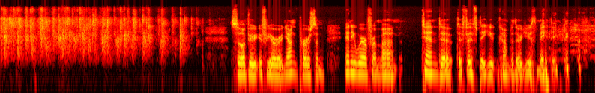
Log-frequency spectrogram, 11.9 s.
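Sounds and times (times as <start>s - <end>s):
audience clapping: 0.0s - 4.0s
speech: 4.7s - 11.5s
laughter: 10.8s - 11.9s.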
